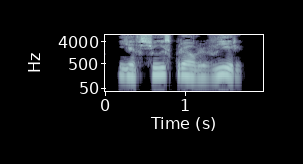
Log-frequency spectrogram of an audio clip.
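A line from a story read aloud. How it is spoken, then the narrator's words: Growled. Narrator (Russian): прорычал я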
